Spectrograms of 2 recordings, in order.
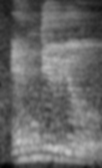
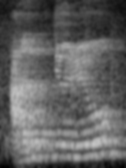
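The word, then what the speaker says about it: Andrew: 그러니까 이제 그걸 따라서 이제 스코틀랜드 사람이니까 안드류 멜빌, 오늘 마음속에 그 사람 이름을 딱 생각을 해보시는 거예요.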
